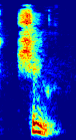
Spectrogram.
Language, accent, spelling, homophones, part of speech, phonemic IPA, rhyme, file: English, Southern England, shoo, shoe / SHU, verb / interjection / pronoun, /ʃuː/, -uː, LL-Q1860 (eng)-shoo.wav
- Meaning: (verb) 1. To induce someone or something to leave 2. To leave under inducement 3. To usher someone; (interjection) Go away! Clear off!; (pronoun) Alternative form of she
